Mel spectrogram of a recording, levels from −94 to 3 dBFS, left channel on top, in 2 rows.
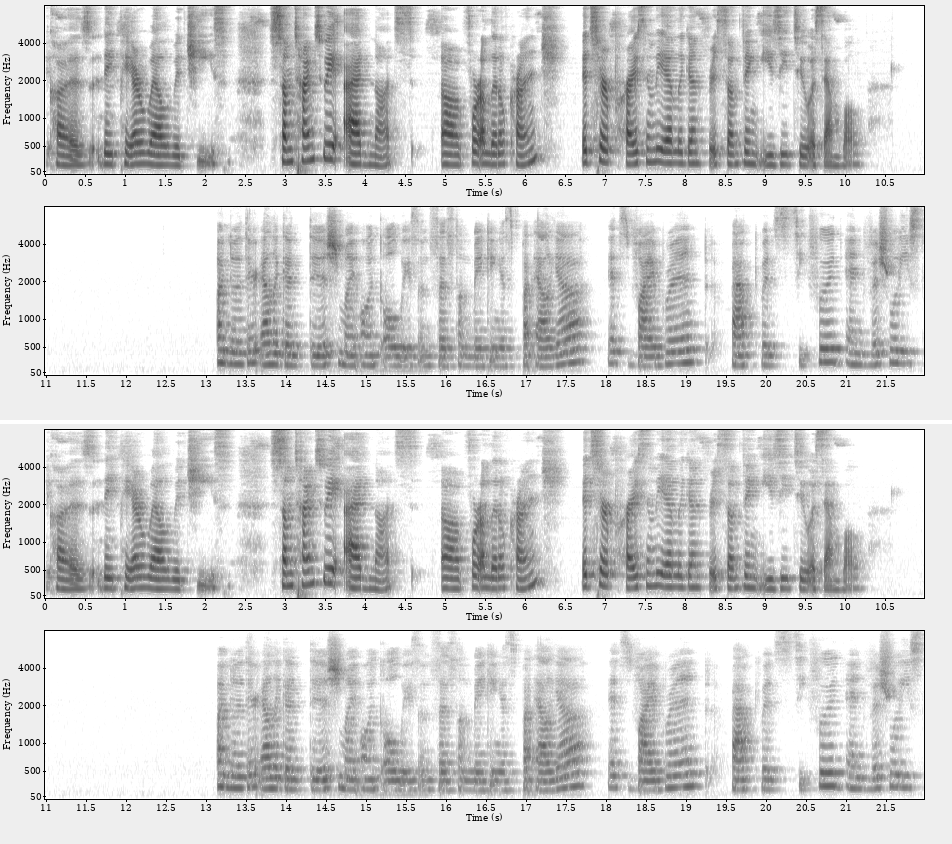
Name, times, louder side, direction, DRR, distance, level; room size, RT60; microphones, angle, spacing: voice 1, 0.1-6.4 6.7-10.2, left 4 dB, 60° left, 0.6 m, -31 dB
voice 2, 13.1-17.7 18.0-19.1 19.6-21.9, left 2 dB, 75° left, 3.6 m, -40 dB
11.0 x 11.0 x 3.3 m
head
